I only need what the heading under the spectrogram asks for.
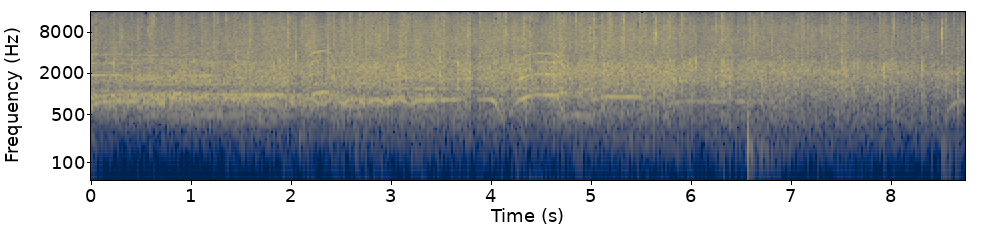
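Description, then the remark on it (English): A crowd applauds loudly and steadily for the full stretch, welcoming the last act of the night, dense clapping with cheers and whoops rising above it, no speech over the top. “please join me in giving a huge, huge, huge welcome and round of applause for our last act of the night, who's going to blow the roof off this place.”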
